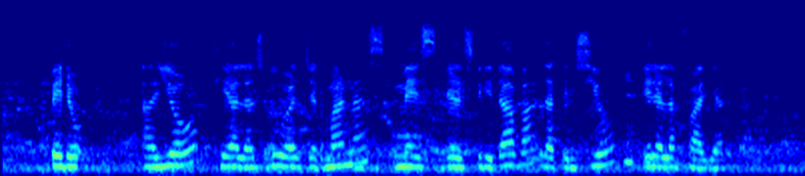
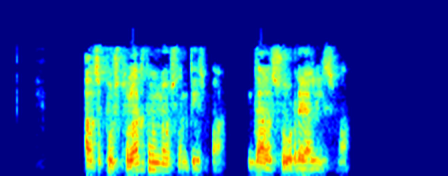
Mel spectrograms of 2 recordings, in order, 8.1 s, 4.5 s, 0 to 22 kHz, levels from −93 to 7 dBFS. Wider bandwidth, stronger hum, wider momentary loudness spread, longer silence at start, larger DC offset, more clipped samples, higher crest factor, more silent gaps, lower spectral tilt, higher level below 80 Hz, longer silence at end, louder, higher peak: first, 12 kHz vs 7.8 kHz; neither; first, 18 LU vs 15 LU; second, 0.05 s vs 0.85 s; neither; neither; about the same, 18 dB vs 22 dB; second, none vs 2.27-2.47 s; first, -5.5 dB/octave vs -3 dB/octave; second, -90 dBFS vs -64 dBFS; second, 0 s vs 1.05 s; second, -53 LUFS vs -19 LUFS; second, -36 dBFS vs 0 dBFS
